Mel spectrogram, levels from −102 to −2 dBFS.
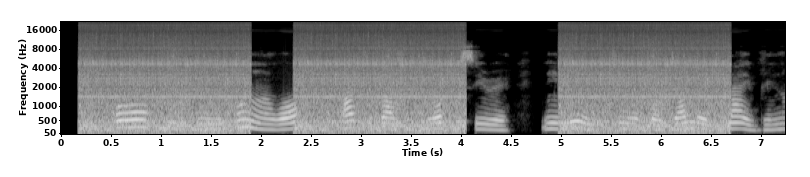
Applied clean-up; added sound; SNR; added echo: none; Motor vehicle (road) / Engine; -2 dB; none.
